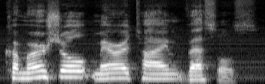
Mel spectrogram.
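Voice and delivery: slow, phrase-by-phrase class reading; slow reading aloud. Shown as a demonstration. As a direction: read it slowly with long pauses for learners. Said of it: "let's read this".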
